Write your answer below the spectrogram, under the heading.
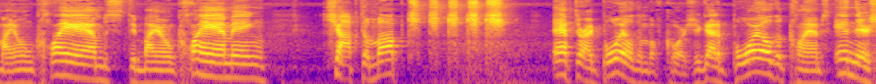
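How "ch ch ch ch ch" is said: rapid unvoiced chop-chop sound; quick percussive "ch" bursts; chopping noise. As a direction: imitate a knife on a board. Imitates chopping the clams.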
